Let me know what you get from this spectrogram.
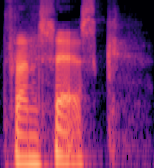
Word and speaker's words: Francesc: Me ha gustado ahí tu pronunciación del catalán, ¿eh? – Francesc. Es difícil, ¿eh? No estaba seguro, pero bueno, tú lo apruebas, ¿no? Tú sabes catalán, lo he pronunciado bien. Lo has pronunciado muy bien.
